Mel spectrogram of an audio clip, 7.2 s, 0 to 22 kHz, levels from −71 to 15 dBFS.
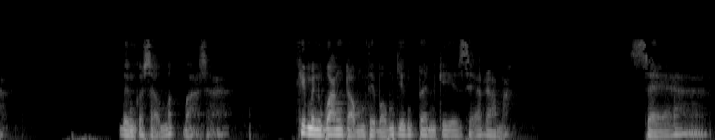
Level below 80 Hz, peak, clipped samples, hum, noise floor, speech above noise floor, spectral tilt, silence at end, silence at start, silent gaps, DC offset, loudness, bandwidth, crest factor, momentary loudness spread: -48 dBFS; -4 dBFS; under 0.1%; none; under -90 dBFS; over 65 dB; -8 dB/octave; 0.1 s; 0 s; none; under 0.1%; -26 LUFS; 8 kHz; 24 dB; 21 LU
